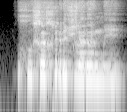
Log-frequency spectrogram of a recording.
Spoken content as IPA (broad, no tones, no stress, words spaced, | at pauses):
xʷixœxrœç lœɾɵlmi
